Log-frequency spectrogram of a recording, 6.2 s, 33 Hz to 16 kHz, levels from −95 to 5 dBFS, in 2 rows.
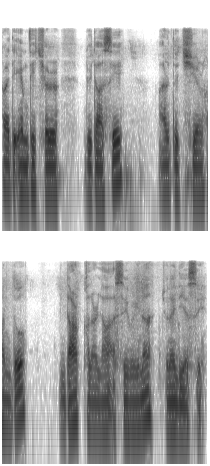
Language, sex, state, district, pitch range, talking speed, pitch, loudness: Nagamese, male, Nagaland, Dimapur, 90-100 Hz, 175 wpm, 95 Hz, -19 LUFS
